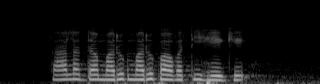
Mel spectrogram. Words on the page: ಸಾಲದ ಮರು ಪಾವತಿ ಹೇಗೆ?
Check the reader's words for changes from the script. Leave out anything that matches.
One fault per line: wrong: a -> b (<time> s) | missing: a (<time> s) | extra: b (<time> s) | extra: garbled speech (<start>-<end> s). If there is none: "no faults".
extra: ಮರು (1.3 s)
